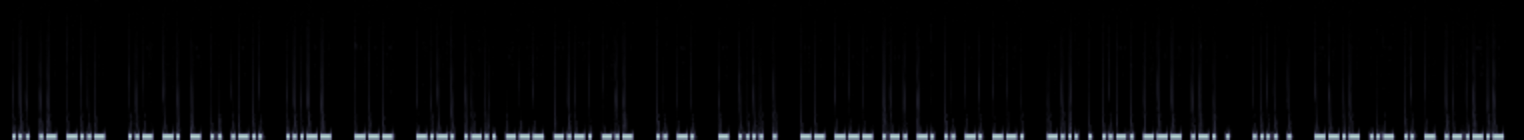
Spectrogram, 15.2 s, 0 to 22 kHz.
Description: Morse code, heard as a keyed tone, about 36 wpm, 700 Hz. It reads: SAX UNTIL 3 O CLOCK IN THE MORNING BEFORE HE QUIT.
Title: Pangram Challenge v2 - 35wpm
